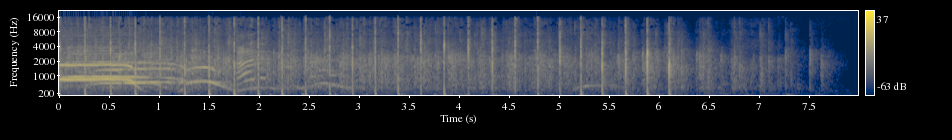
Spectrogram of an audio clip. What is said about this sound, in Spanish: A ver, si le va a dar un aplauso al Señor, déselo duro.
